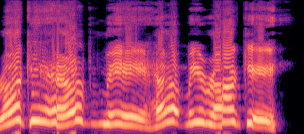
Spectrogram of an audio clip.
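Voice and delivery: play-acted shrill, very high blubbering cry. Retelling how Paulie rolls in the snow calling for Rocky: imitating Paulie blubbering. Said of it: "he's just blubbering".

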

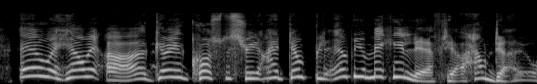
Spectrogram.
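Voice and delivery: theatrical British accent. Speaker demonstrates what he says while driving, in an old-timey british accent. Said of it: "theater school grade British accent".

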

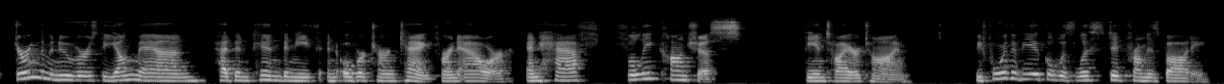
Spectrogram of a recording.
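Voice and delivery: ordinary talk

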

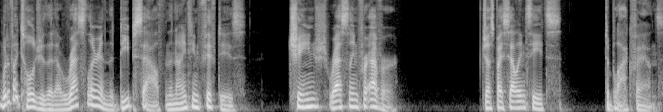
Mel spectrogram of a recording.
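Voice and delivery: put-on radio broadcast announcer voice. Asked to say a dramatic intro line, the speaker uses a radio voice. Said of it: "when he heard my radio voice".

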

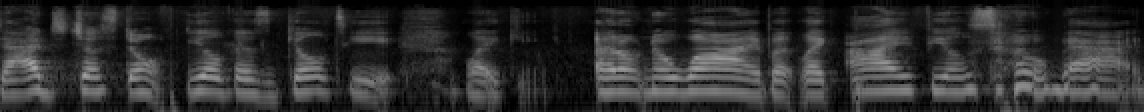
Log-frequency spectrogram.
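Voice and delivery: words choked out through sobs, guilt-ridden. Retelling own words said while crying over mom guilt: retelling own crying words. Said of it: "I was literally crying over the guilt yesterday and was saying".

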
